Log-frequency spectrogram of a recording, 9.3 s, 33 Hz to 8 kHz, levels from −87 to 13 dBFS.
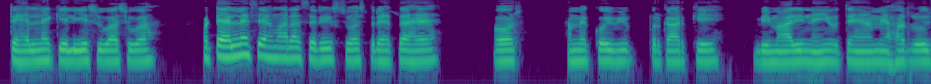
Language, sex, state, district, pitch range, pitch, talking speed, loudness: Hindi, male, Bihar, Jahanabad, 145-155 Hz, 150 Hz, 165 wpm, -22 LUFS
